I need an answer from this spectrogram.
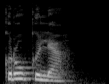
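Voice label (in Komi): "крукыля", Komi-Zyrian, female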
